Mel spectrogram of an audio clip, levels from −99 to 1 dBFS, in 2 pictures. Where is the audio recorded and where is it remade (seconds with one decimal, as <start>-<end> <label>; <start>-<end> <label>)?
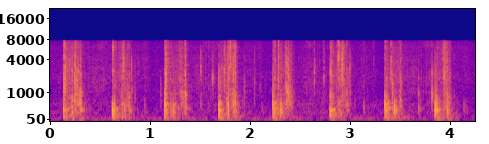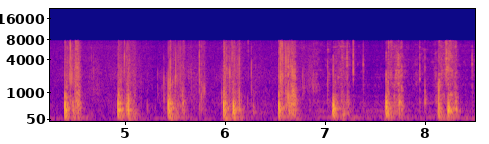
0.0-6.9 recorded; 6.9-8.5 remade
